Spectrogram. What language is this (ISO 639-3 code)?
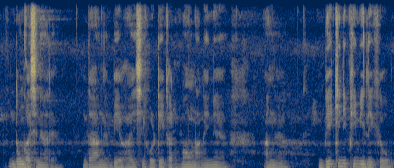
brx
